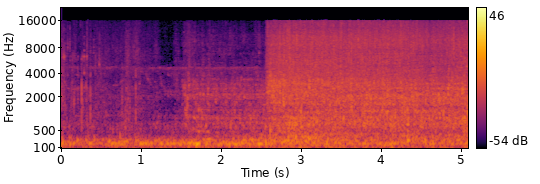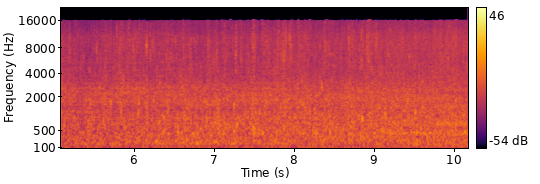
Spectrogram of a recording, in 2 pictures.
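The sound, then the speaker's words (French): Wastewater discharge flowing in as a broad, rushing stream of water that grows louder and brighter early on, then holds a steady, full roar with no voices. “Pendant quelques secondes, on a entendu l'eau arriver petit à petit, puis de plus en plus fort.”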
